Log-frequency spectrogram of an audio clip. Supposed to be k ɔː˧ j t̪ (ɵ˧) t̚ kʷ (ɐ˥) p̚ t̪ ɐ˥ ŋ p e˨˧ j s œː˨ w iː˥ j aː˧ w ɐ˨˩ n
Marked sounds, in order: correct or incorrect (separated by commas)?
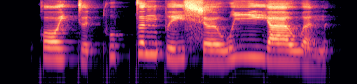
incorrect, correct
